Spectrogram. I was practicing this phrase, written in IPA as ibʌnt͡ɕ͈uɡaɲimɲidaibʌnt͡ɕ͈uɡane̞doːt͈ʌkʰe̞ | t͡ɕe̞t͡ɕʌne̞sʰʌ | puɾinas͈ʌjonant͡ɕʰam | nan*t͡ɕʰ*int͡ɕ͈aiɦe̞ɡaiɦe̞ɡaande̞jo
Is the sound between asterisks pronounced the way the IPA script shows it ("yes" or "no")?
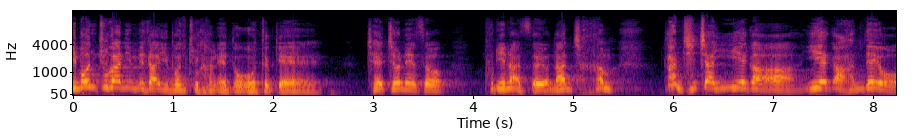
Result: no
